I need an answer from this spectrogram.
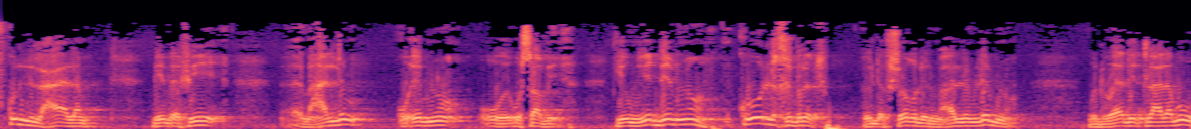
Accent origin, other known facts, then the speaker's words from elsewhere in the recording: Gharbia, Egypt; فيبقى انا من هولين مركز السنطة مدرية طنطا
